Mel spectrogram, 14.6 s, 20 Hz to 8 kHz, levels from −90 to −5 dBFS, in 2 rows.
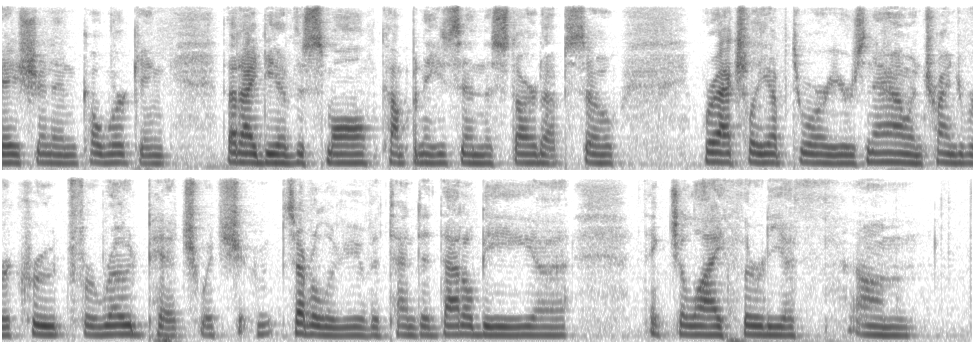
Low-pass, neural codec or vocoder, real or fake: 7.2 kHz; none; real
